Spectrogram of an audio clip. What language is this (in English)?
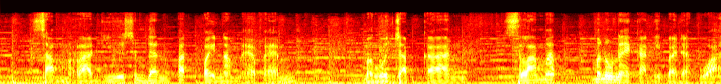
Indonesian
